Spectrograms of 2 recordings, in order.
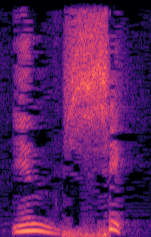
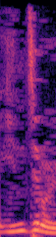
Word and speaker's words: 인식: 요렇게 읽으면 뭐예요 표지 근데 이렇게 읽으면 뭐예요 인식 근데 학생들이 자꾸 인지로 읽어요 왜 인지라 말도 있거든 그죠 근데인지는 한자가 달라요인지 능력 이러죠 요거는 인식이고 인식 인지가 들으면 여기에다가 알지자 넣어야 돼요 이렇게 하면 인지예 아셨죠 무엇을 인지하다 에다가 뭐요 알다를서 이게 인지야 그러니 요거는 지라고 읽지 말고 어떻게 읽어라 인식 요거는 표지 겉장 표지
